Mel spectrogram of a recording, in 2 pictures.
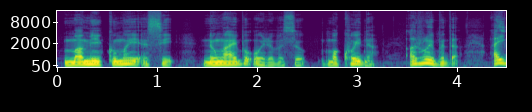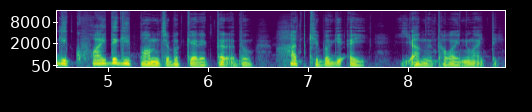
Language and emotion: Manipuri, sad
